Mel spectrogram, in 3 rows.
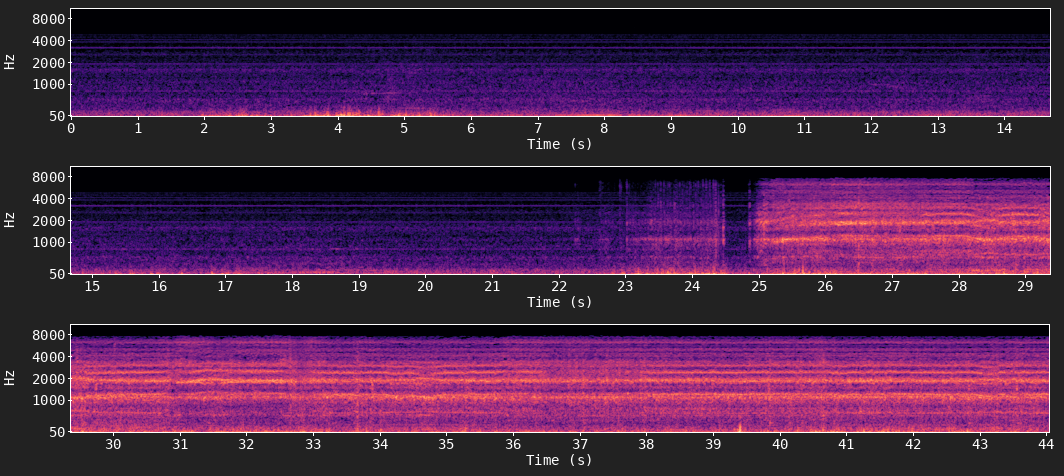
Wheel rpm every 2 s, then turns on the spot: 0, 0, 0, 0, 0, 0, 0, 0, 0, 0, 0, 10, 60, 160, 160, 160, 160, 160, 160, 160, 160, 160.
22-24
